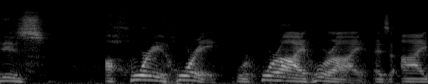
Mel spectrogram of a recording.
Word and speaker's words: hori hori: It is a Hori Hori, or Hori Hori, as I say it. I've heard it pronounced both ways.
